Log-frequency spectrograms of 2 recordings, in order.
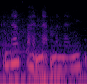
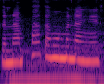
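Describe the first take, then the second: First: Gentle question. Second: High, loud demand; acted cross teacher, voice raised; harsh scolding question. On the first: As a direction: ask the child kindly at an easy pitch. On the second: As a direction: snap the question at the child as a demonstration. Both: Shown as a demonstration. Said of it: "beda intonasi".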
